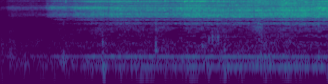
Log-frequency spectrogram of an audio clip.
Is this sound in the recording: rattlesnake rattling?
yes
